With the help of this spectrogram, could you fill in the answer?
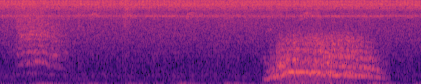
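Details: Elephant, the largest living land animal, giving a loud, rough, broad trumpeting blast that starts low, swells and holds for about two seconds before cutting off, after a faint earlier call and a steady background hiss.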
